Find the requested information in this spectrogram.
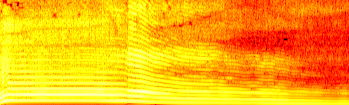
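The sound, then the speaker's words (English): A voice imitates the scream of a kid falling off a cliff: one sustained, high, loud wail whose pitch sags steadily lower while it slowly fades. “because that scream went from loud to nothing as he flew off this fucking cliff.”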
